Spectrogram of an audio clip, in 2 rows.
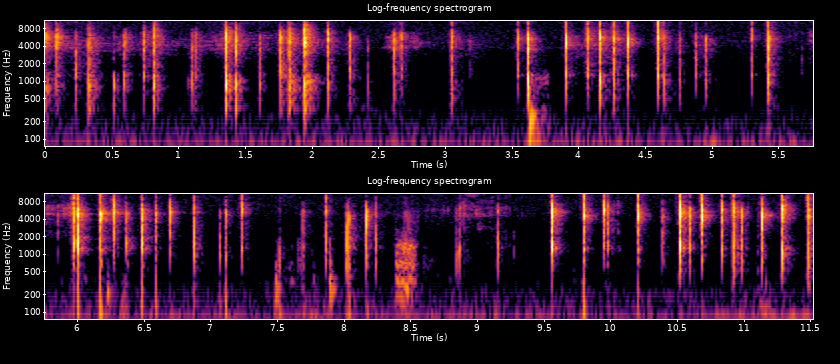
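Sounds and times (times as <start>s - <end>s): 
ear cleaning sharp taps and clicks: 0.0s - 11.5s.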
